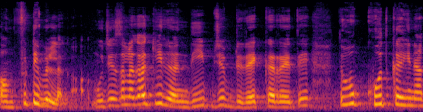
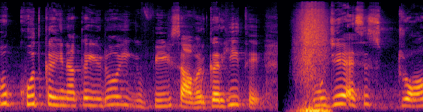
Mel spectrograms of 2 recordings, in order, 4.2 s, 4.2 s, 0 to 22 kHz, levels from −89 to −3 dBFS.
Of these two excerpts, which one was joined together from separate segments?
second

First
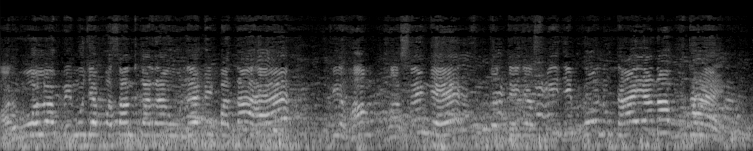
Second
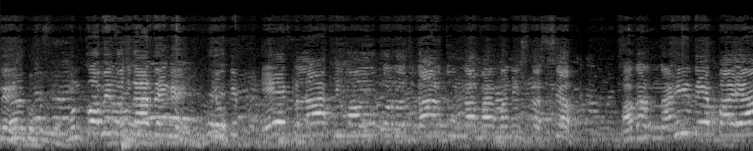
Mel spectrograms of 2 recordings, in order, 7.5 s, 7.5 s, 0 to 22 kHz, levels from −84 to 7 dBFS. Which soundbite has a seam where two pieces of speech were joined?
second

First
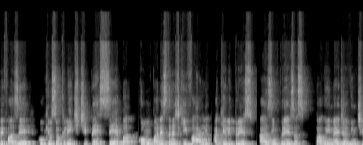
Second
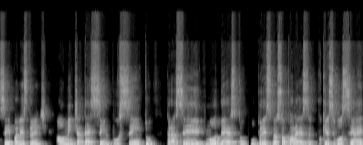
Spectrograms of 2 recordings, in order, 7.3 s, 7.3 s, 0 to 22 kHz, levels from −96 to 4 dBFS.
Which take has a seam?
first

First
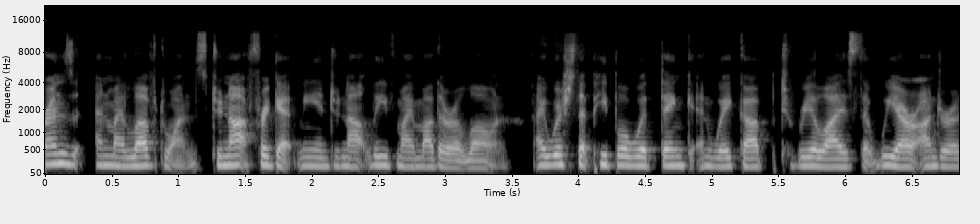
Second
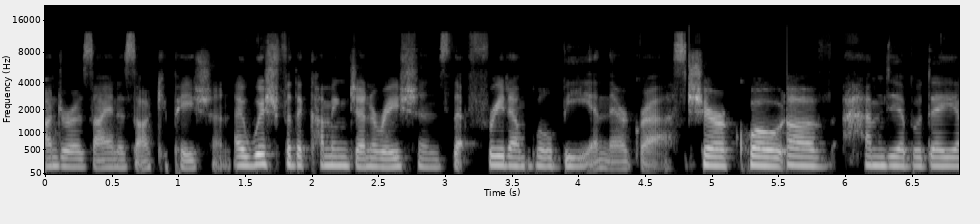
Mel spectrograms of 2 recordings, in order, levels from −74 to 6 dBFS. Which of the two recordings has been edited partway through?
second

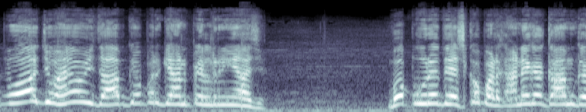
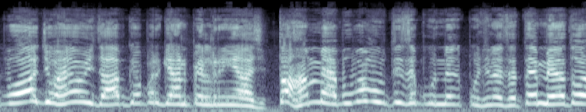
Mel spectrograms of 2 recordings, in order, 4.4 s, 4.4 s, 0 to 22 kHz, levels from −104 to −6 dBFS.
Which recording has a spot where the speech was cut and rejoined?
second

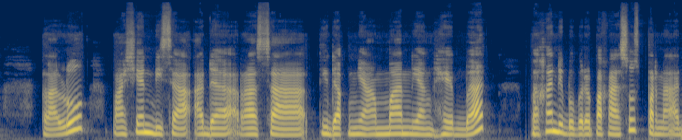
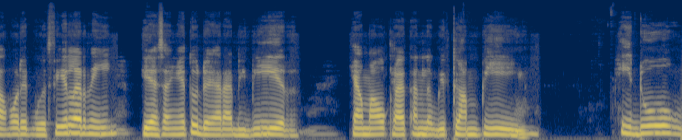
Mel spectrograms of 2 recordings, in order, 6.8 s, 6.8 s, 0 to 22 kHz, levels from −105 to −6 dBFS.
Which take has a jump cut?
first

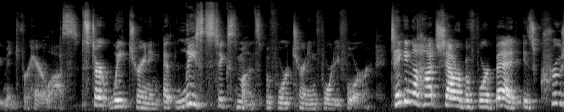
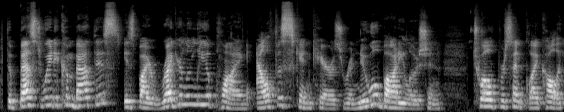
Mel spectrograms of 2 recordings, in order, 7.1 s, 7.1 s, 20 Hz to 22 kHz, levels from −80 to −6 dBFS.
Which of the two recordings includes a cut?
first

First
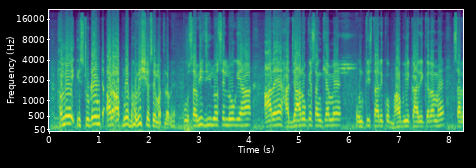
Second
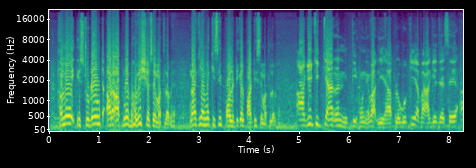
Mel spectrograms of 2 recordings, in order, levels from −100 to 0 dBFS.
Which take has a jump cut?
first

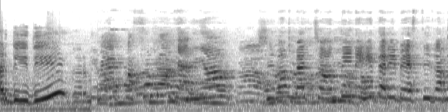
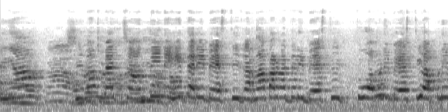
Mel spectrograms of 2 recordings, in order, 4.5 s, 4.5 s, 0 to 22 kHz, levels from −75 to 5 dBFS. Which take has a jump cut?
first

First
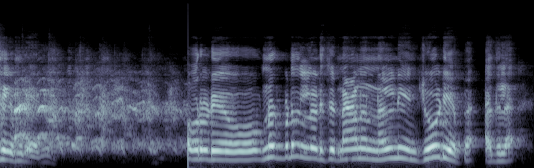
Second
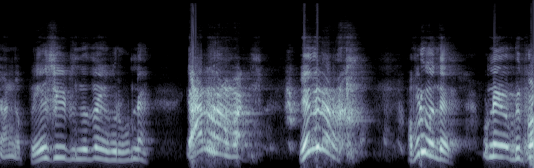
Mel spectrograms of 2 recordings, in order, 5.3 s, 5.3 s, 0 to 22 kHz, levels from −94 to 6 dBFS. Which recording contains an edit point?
first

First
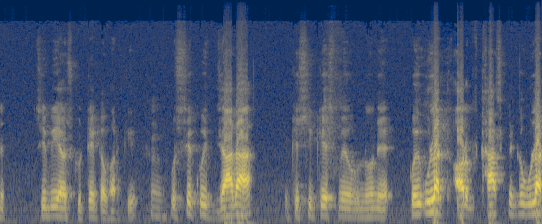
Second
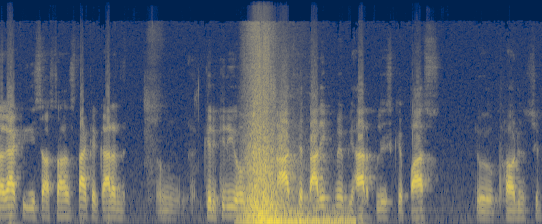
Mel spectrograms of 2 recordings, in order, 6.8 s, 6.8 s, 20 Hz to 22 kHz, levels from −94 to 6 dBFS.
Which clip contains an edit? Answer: second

